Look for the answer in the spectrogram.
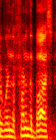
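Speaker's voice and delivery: ordinary talk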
